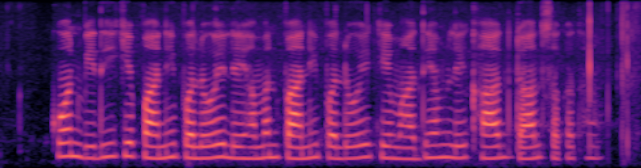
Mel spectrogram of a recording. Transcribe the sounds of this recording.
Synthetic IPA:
kɔːnbid̪ʱikepaːnipəloːeleɦɐmənpaːnipəloːekemaːd̪ʱjəmlekʰaːd̪ɖaːlsəkət̪ɦɛ̃ː

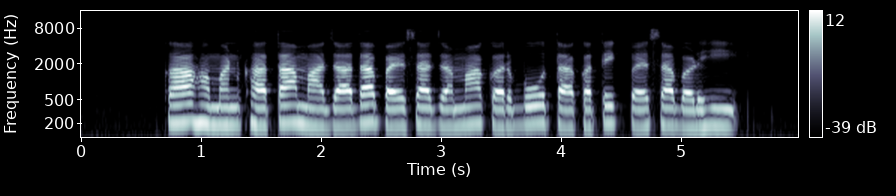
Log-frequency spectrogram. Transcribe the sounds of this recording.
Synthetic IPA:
kaːɦəmənkʰaːt̪amãd͡ʒaːd̪apɛːsad͡ʒəmakəɾbot̪aːkət̪ɪk̚pɛːsabəɽ̤ɦiː

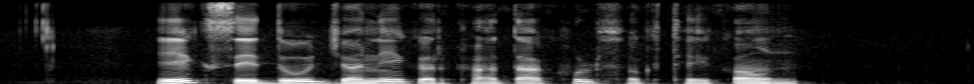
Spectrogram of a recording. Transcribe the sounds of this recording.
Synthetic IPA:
eːksed̪oːd͡ʒənekəɾkʰaːt̪akʰʊlsəkt̪ɦekɔːn

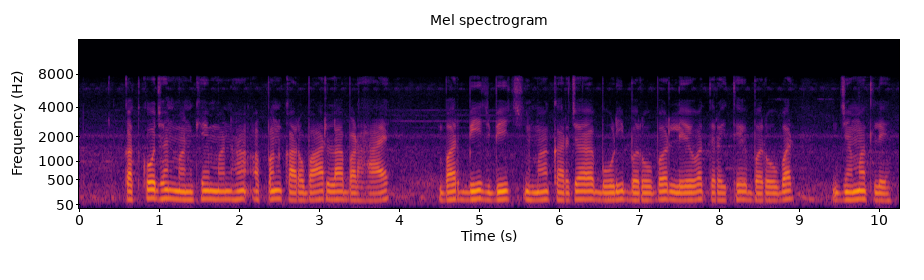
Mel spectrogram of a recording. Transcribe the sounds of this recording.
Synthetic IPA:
kət̪kod͡ʒʱənmənkʰemənɦə̃ʔəpənkaːɾoːbaːɾlabəɽ̤aːe | bəɾbiːt͡ʃbiːt͡ʃɪmakəɾd͡ʒaboːɽibəɾoːbəɾleːʋət̪ɾəɦɪt̪ʰebəɾoːbəɾ | d͡ʒəmət̪leː

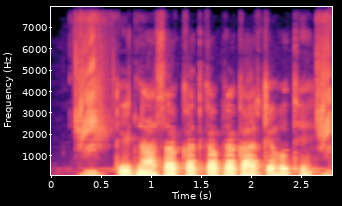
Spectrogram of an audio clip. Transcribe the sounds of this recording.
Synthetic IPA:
kiːʈnaːsəkɐt̪kapɾəkaːɾkeɦoːt̪ʰe

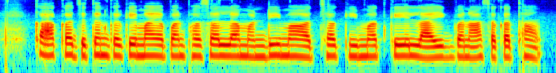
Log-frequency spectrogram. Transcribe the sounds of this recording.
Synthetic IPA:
kaːkəd͡ʒɪt̪ənkəɾkemɛ̃əpənpʰəsəlːaməɳɖimãətːʃʰakiːmət̪kelaːjɪk̚bənasəkət̪ɦəũ

